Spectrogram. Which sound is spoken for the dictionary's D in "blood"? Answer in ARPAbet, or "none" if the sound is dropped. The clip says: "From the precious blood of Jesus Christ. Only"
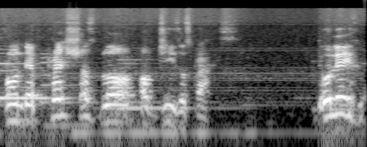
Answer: none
